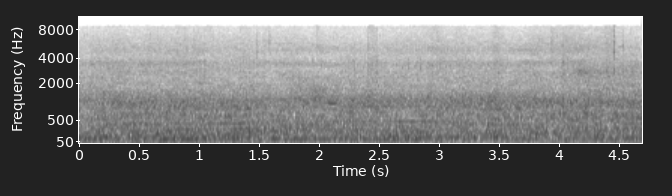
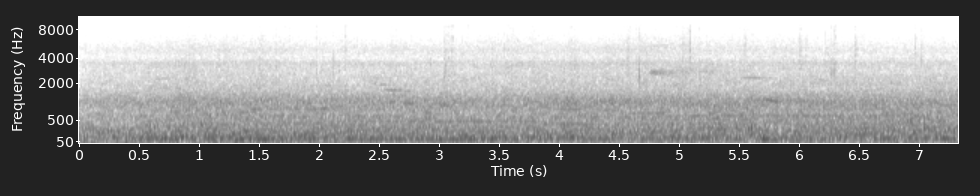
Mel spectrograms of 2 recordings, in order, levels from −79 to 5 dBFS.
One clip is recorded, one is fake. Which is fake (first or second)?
first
